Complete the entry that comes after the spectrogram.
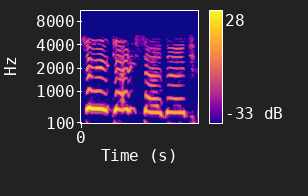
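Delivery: put-on high, loud little boy voice; squeaky proud kid quoting daddy; child's voice. Son proudly repeating his dad, high child voice.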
